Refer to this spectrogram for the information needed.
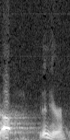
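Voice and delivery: usual speaking voice

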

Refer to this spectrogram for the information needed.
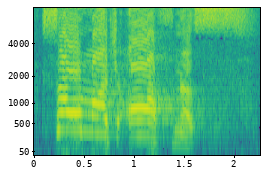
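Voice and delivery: drawn-out and loud; emphatic. Real, not acted. Preaching to the congregation, slow emphatic stress. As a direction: stretch every word out loud.

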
